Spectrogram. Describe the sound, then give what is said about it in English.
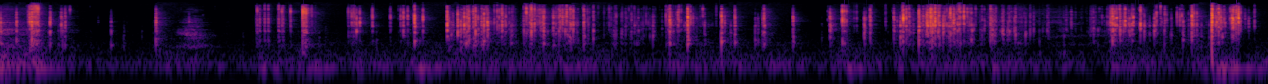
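A coffee packet's wrapper peels away from its foil layer, giving many irregular crinkles, crackles and small ticks in quick, uneven bursts at a fairly quiet level. “You gotta love when the wrapper separates from the foil. That's what happened.”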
